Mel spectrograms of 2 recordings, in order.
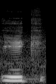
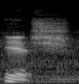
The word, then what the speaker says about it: ich: The ich is the I heavily aspirated. In some parts of Germany, the ich is pronounced as ish.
